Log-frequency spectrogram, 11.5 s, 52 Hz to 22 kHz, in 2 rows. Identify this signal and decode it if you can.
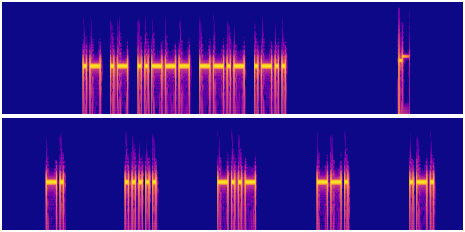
Morse code, heard as a keyed tone, about 28 wpm, spaced as for 14 wpm, 700 Hz. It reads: AA2QL N5XGR
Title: USA Call Signs - 5 Characters - 6x Character Spacing - 28wpm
